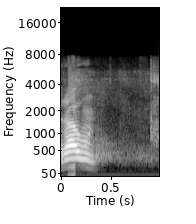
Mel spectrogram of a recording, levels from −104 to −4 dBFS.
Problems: background conversations at intervals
